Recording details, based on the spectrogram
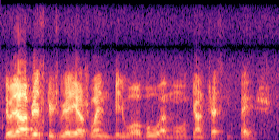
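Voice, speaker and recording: Brash Quebec logger, muffled old TV sound. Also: male voice, medium pitch, expressive, quick pace, pushed and bright. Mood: easygoing. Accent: Quebec French. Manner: boastful, folksy rural speech. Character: brash, openhanded Quebec logging man in love. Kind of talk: 1950s television period drama acting. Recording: muffled, hissy old 1950s television soundtrack.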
